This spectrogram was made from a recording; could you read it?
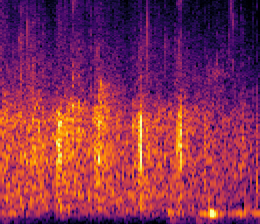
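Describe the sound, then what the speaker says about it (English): Scattered applause from an audience at an Ethiopia-Canada business and investment summit, a few distinct clap bursts rising and fading over a quiet room, moderately faint and without talk. "Can we give them a round of applause again"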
